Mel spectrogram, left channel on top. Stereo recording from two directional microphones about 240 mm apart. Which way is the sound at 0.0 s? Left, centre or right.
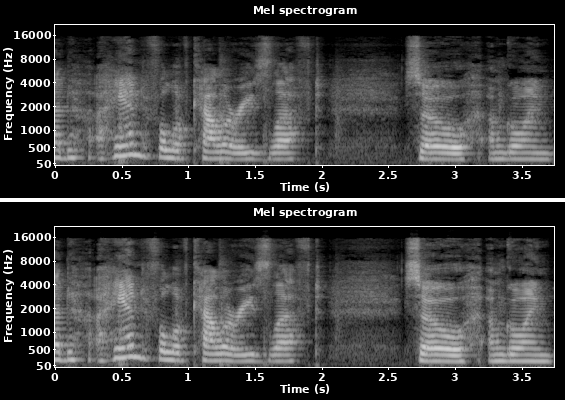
Right.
